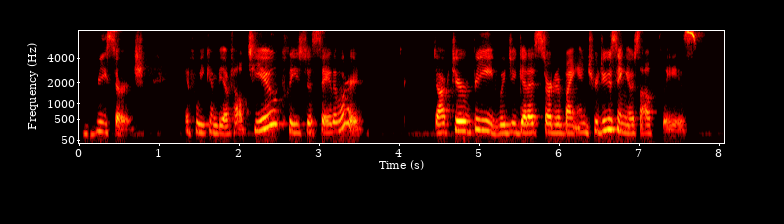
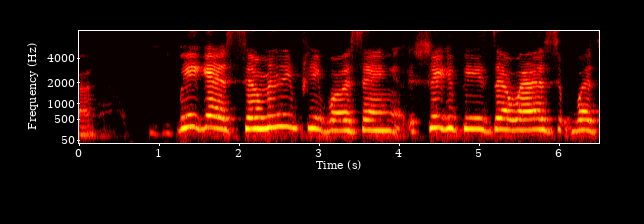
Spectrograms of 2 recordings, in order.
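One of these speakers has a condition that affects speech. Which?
The second: ALS; diagnosed two years ago.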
